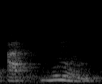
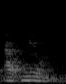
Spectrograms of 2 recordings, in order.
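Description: First: "at noon" with a fully released, separate T; overpronounced T. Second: "at noon" with the T held, barely heard; trapped T. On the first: Teacher showing students the mistake, released T in "at noon". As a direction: pop the T in "at noon" before the N. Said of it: "no pronunciamos bien la T". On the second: Teacher correcting students' pronunciation, trapped T in "at noon". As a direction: stop the T in "at noon" without releasing it. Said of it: "Se quedó como atrapada". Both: Shown as a demonstration.

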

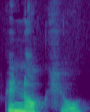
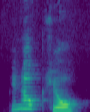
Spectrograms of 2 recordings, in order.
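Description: First: Lightly voiced fox in an everyday pitch; fox's good night. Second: Very high, loud cat echo; cat's good night. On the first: Fox wishes Pinocchio good night, lightly voiced. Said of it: "wünschte der Fuchs". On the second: Cat echoes the fox's good night, high-pitched. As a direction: squeak the name after the fox. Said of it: "wünschte die Katze". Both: A narrator's reading.

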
